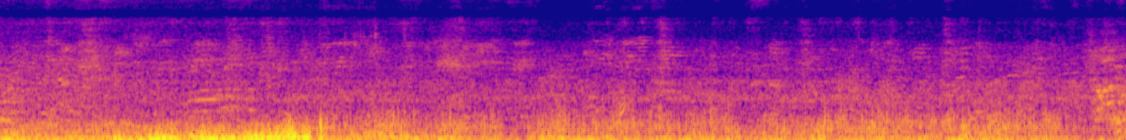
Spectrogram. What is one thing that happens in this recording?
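Wind rumbles against the microphone outdoors.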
